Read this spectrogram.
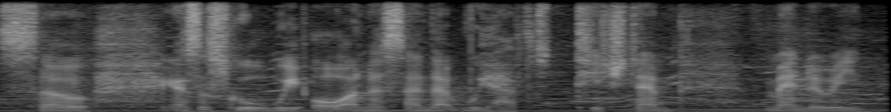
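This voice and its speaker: A man's voice: low-pitched, little pitch movement, normal speed, music in the background. A man speaking for a school, explaining with some fillers. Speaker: school representative. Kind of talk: interview.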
